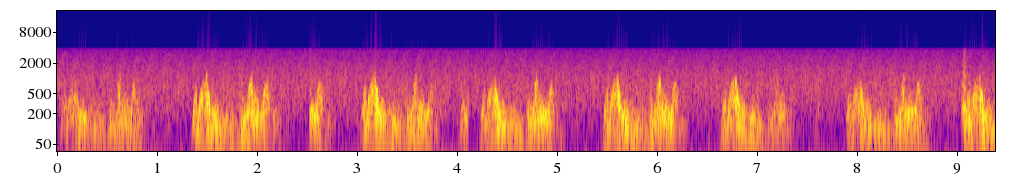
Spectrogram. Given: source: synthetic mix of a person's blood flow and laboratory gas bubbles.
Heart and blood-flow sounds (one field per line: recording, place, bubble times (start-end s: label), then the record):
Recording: Doppler ultrasound of blood flow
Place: precordium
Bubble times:
9.04-9.27 s: bubbles
From the record:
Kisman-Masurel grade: 112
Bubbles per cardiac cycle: 1 to 2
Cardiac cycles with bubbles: 1 to 10%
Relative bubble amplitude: moderate (0.250 to 0.450)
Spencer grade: 1 (occasional bubble signal discernible with the cardiac motion signal, with majority of cardiac periods free of bubbles)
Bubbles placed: anywhere in the cardiac cycle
